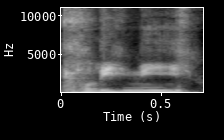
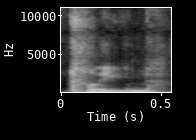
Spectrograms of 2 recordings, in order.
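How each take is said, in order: First: The name ends with an extra 'ee' syllable. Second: The name is said as one syllable. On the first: The speaker calls it right. "It's fucking cleany" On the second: The speaker calls it wrong. "It's actually not clean"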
